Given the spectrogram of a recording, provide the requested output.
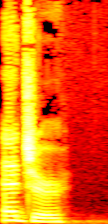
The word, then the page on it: edger: American English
